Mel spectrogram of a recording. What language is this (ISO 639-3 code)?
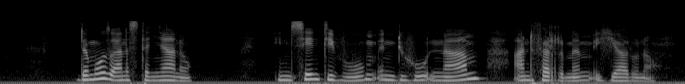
amh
